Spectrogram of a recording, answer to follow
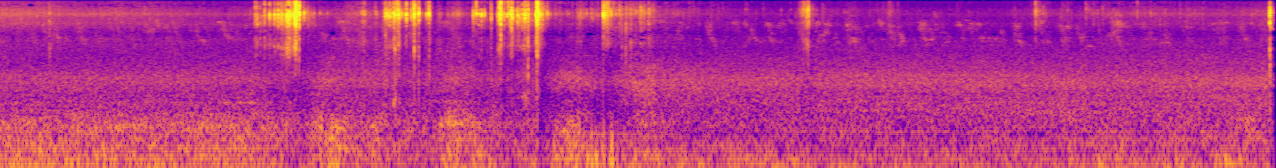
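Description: Dry leaves and twigs rustling and crackling in a cluster of bursts for several seconds near the middle, with a few single clicks later, over a faint low steady rumble.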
